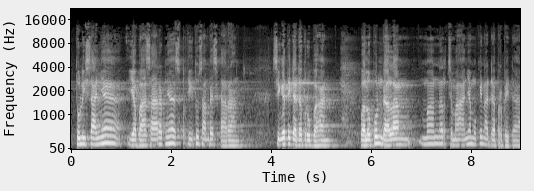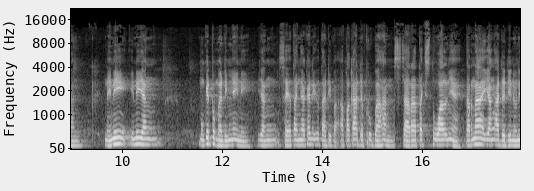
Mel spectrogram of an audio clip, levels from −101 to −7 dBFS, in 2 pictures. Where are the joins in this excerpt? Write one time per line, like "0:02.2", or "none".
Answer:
0:15.5
0:16.8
